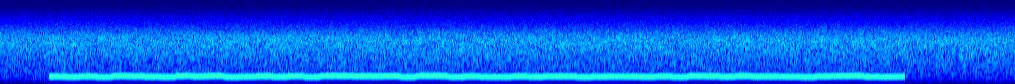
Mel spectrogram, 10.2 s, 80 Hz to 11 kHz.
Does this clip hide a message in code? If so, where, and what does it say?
Yes: FT8 (one signal) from 0.5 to 9.0 s, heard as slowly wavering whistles, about 6.25 baud, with radio static.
